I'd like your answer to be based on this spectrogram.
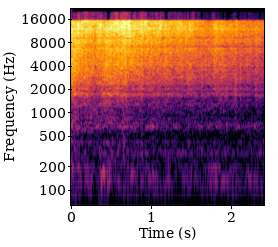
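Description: Tamarind chutney for papdi chaat bubbling in a pan, a dense, close hiss of simmering with faint popping, steady and alone.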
